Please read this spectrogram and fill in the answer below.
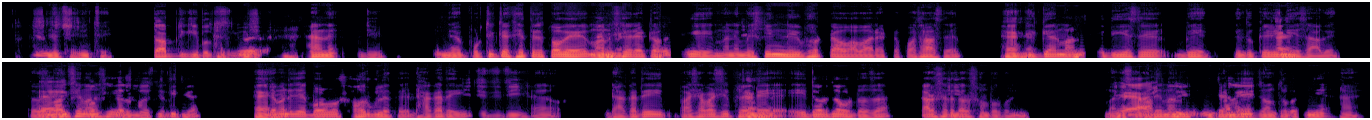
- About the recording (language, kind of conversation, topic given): Bengali, unstructured, আপনার জীবনে প্রযুক্তি কীভাবে আনন্দ এনেছে?
- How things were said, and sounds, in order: static; unintelligible speech; "সারাদিন" said as "সারাদে"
